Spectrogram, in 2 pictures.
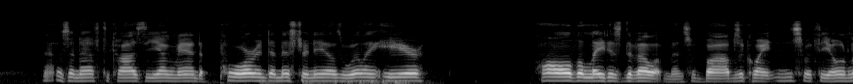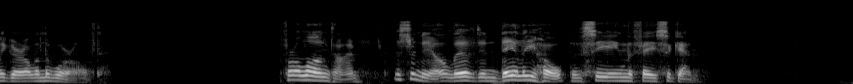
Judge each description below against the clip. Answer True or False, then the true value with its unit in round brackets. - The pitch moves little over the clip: True (1.9 semitones)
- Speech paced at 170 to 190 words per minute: False (155 wpm)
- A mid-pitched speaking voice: True (160 Hz)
